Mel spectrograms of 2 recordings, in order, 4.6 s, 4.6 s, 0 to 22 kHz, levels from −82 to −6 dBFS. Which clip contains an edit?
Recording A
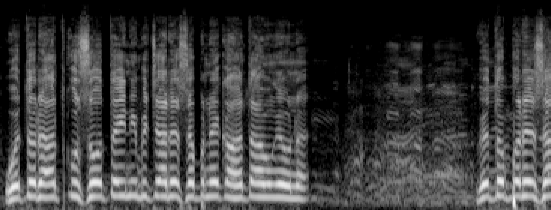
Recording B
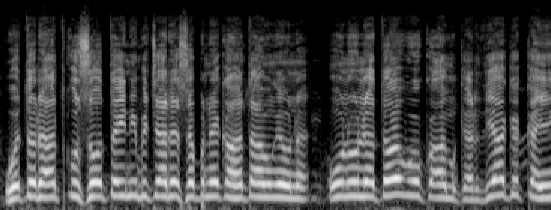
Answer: B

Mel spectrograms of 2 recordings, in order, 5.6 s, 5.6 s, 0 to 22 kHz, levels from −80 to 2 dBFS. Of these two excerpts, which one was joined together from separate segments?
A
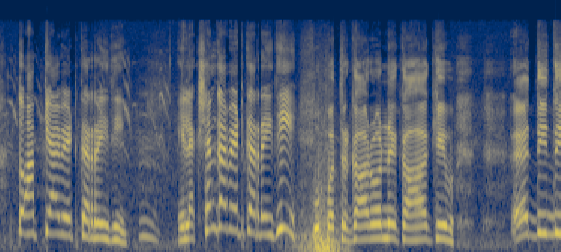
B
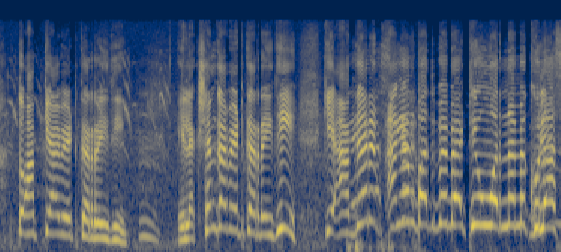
A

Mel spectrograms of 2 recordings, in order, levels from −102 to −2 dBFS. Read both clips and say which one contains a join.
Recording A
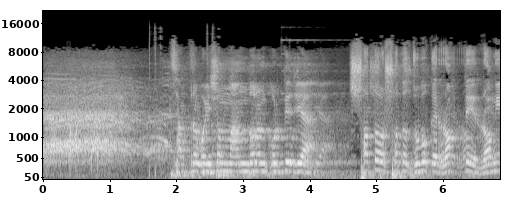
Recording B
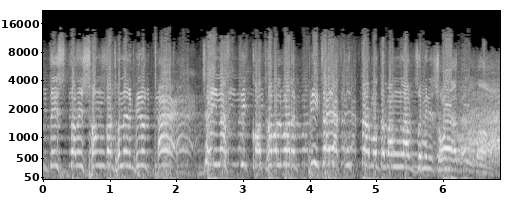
A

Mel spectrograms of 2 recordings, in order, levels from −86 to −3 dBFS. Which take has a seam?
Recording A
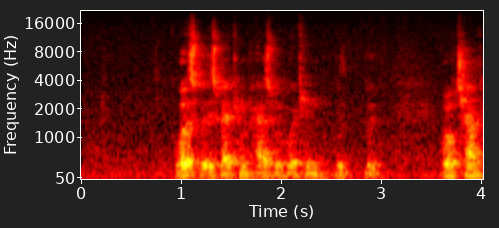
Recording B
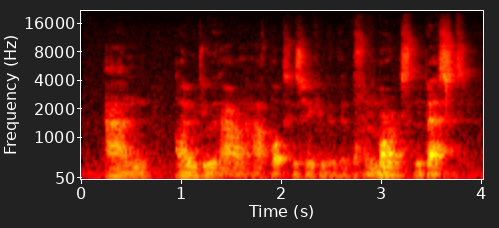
B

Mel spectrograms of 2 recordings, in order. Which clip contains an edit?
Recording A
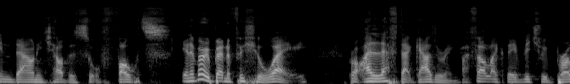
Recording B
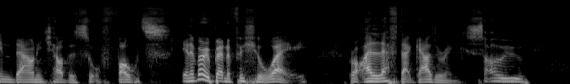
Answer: A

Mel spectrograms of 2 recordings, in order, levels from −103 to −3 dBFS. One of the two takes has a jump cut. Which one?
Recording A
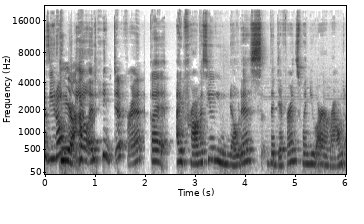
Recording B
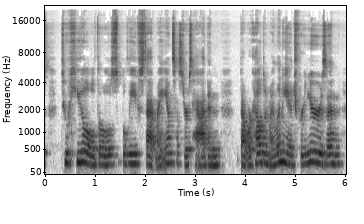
A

